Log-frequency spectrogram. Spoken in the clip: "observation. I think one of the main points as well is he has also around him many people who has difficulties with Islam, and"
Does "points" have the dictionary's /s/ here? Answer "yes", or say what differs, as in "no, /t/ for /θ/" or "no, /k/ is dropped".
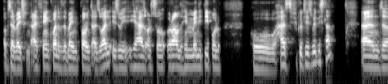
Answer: no, /s/ is dropped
